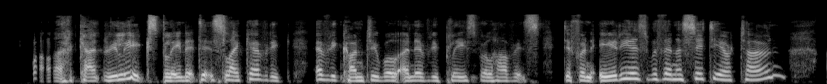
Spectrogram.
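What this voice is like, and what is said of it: Upper-class Scottish accent. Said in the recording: “That is not a British accent. ... it's a Scottish accent. And not only that, it's an upper crust Scottish accent.”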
